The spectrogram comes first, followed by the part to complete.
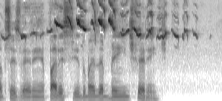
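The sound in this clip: High, thin chirps of the pula-pula warbler, a Brazilian bird of the family Parulidae, sound faintly beneath a person talking. A few brief notes continue alone at the end.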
